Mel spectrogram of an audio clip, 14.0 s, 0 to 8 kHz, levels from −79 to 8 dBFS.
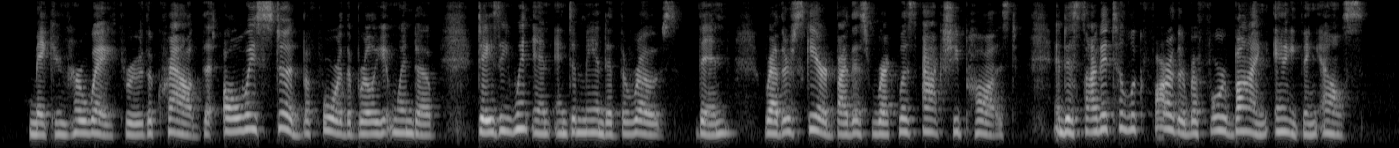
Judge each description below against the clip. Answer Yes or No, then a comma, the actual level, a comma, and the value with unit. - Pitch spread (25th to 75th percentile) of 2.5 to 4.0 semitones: Yes, average, 2.9 semitones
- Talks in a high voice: Yes, high, 210 Hz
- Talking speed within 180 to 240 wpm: No, average, 165 wpm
